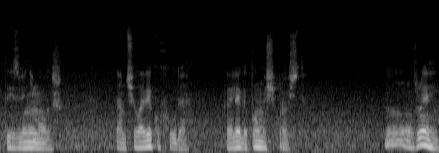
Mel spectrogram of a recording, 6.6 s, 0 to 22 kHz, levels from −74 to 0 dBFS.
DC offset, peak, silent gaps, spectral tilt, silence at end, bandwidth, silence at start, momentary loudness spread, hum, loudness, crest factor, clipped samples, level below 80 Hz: under 0.1%; -12 dBFS; none; -7.5 dB/octave; 0 s; 11.5 kHz; 0 s; 20 LU; none; -29 LUFS; 18 dB; under 0.1%; -56 dBFS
